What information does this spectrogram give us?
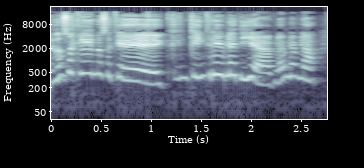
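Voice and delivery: oblivious cheerful chatter. Retold or imitated. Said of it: "yo llego y te digo como".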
